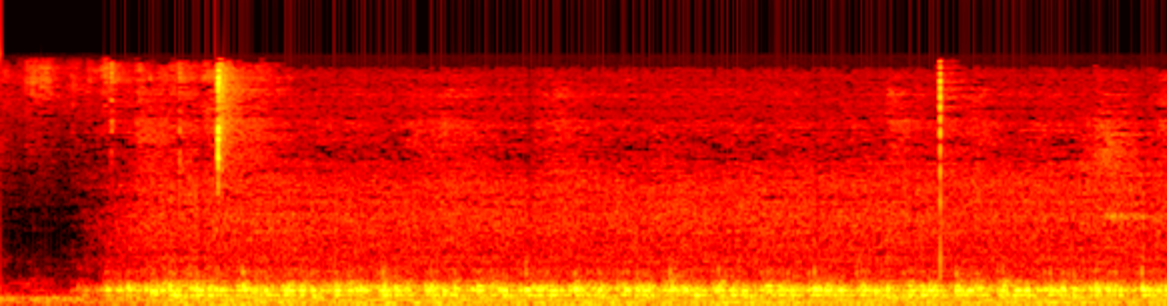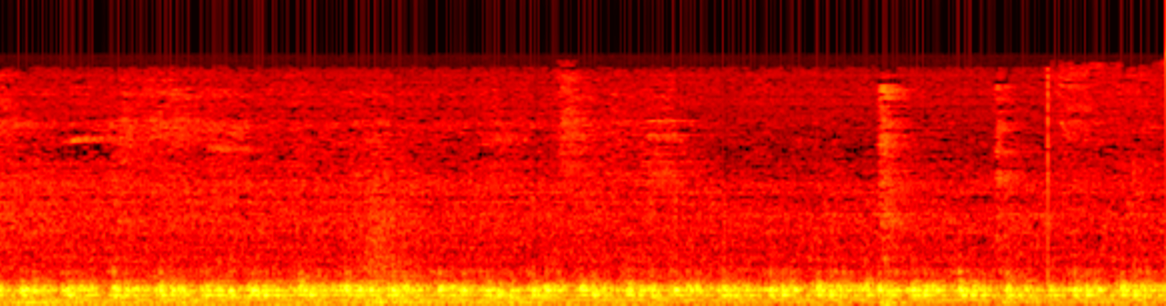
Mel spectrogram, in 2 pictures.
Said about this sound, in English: That's so powerful, as you're hearing the heartbeat of a child.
